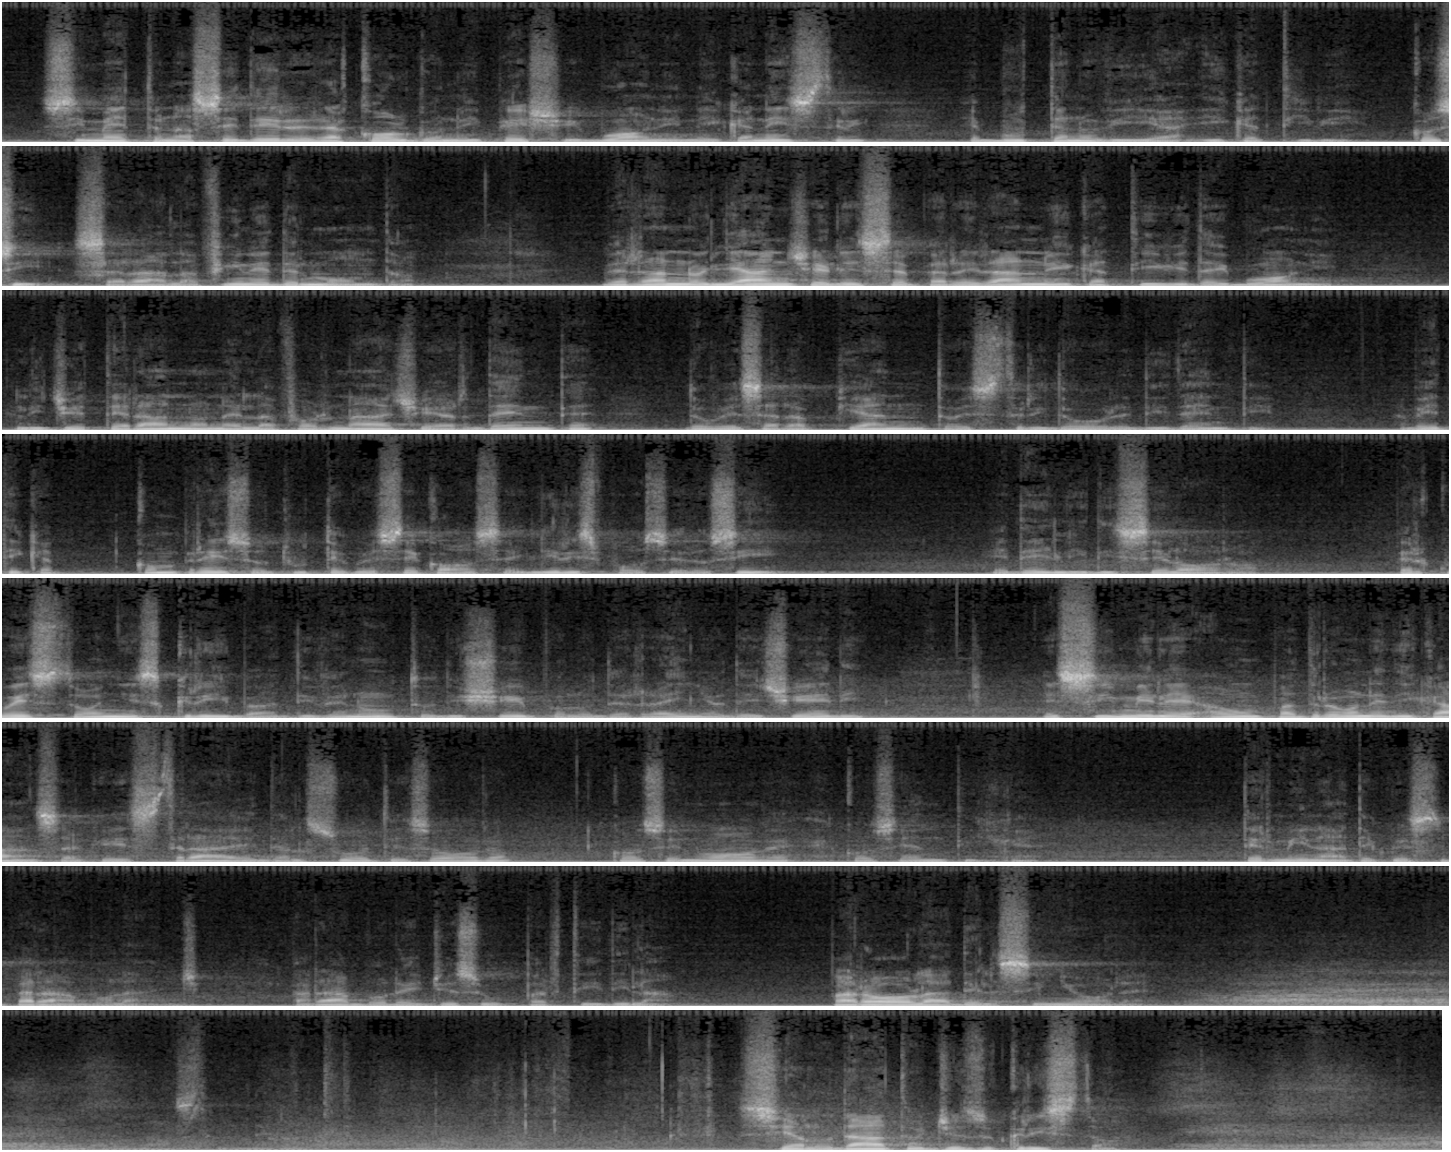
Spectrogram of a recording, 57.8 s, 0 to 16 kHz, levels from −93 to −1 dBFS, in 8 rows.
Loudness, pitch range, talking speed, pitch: -27 LUFS, 95-120 Hz, 100 wpm, 110 Hz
